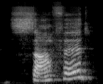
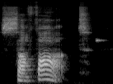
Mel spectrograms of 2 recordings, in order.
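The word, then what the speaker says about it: Tsfat: on to the Mountaintop city of soffit some call it soffid it was pronounced safat in Hebrew I believe is it's fought almost like there's no saw at the beginning spot in my blog I spelled it t-s-f-a-t so there are various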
